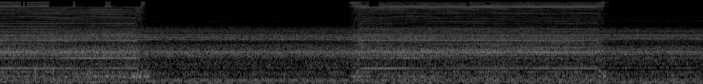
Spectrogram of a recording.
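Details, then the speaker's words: Easythreed K1 3D printer after upgrading the X and Y stepper motors to cure a clicking noise, axes jogged from Cura before homing: smooth, even motor hum in short runs, steady pitch, no clicking or skipping; normal stepper motion. "oh there it went i don't hear any clicking let's try homing it"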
